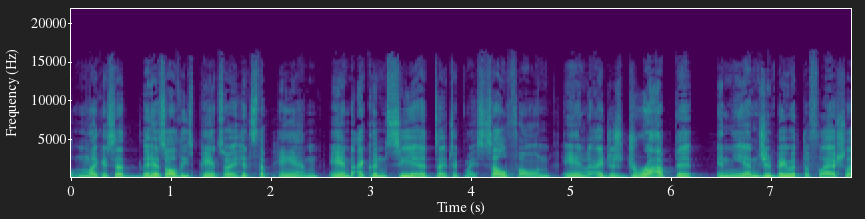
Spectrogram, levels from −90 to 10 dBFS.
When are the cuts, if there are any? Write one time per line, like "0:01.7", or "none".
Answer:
0:02.5
0:03.6
0:04.8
